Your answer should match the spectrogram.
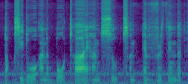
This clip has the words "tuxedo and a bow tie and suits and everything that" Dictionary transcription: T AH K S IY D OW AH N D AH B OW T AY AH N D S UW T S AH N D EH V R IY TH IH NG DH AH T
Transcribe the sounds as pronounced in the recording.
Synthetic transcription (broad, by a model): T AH K S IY D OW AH N AH B OW T AY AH N S UW T S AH N EH V R IY TH IH NG DH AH T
